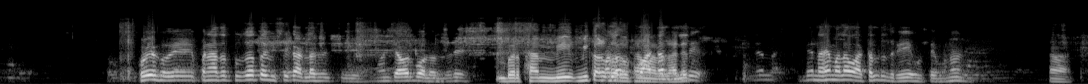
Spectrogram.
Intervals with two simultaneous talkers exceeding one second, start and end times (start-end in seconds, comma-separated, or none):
none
